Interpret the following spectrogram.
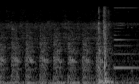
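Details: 2011–2013 Dodge Caravan family van, starter already replaced, jumped from a 2.4 V battery; engine spins over at normal even cranking rhythm but never catches; crank no start, failed TIPM fuel pump relay leaving pump unpowered.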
